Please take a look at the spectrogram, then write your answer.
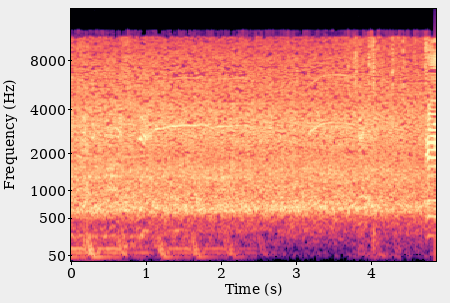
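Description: Football stadium crowd on a third down, a broad, sustained roar of cheering fans filling the background beneath a broadcast commentator's voice.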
